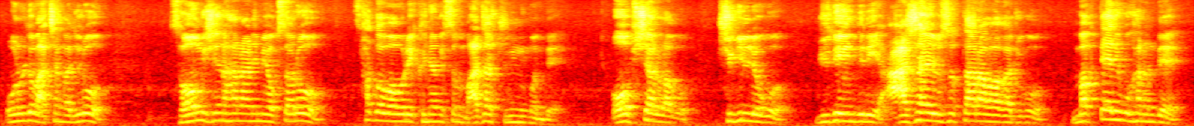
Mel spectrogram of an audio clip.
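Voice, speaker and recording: A man with a high voice preaches through a passage of scripture. He keeps putting questions to the congregation and answering them himself. His voice rings around a roomy church sanctuary. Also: moderate pace. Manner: acts out the figures in quoted shouts. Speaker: pastor. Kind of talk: expository sermon.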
